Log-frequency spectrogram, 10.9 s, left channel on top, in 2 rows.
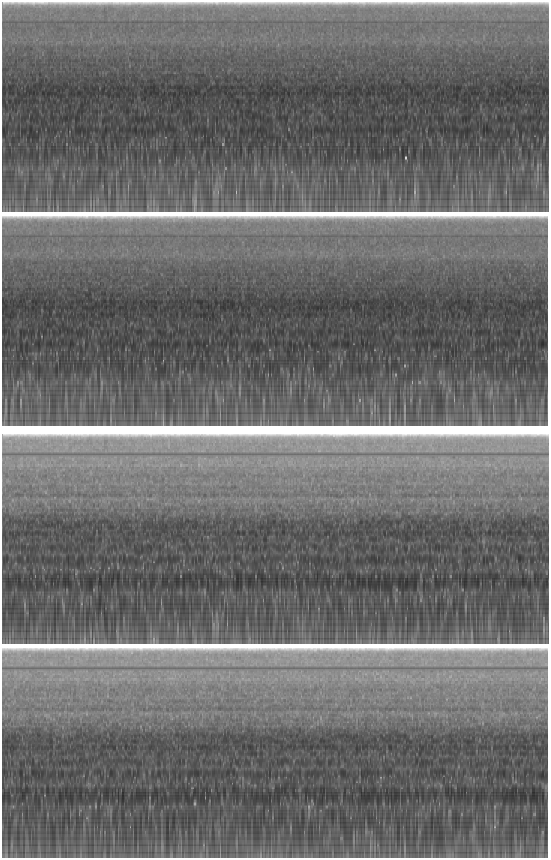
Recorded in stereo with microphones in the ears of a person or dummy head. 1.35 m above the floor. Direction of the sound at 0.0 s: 60° left (ahead or behind).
